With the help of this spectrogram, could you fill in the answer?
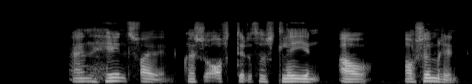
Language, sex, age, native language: Icelandic, male, 50-59, Icelandic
